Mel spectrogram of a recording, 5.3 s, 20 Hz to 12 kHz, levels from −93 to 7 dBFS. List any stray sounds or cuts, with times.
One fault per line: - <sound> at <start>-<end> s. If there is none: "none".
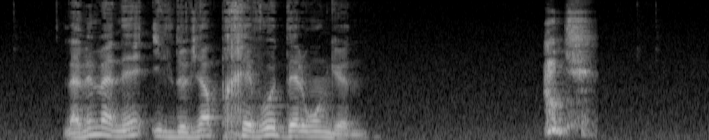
- sneeze at 4.1-4.5 s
